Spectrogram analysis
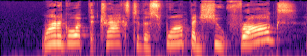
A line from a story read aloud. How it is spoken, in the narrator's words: I shouted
